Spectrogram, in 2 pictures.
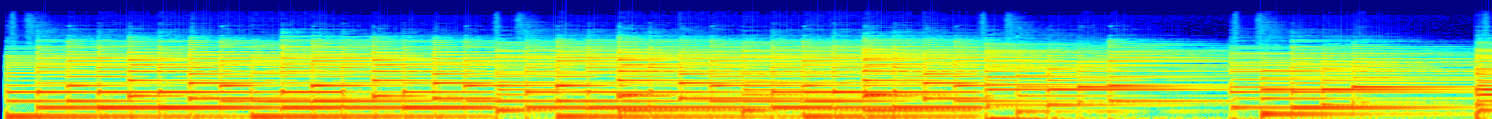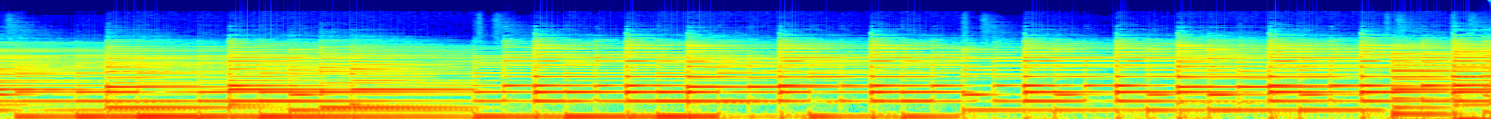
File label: Underscore PIANO; Worship Flow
